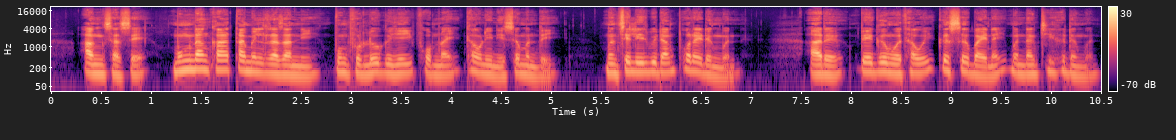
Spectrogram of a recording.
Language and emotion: Bodo, sad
